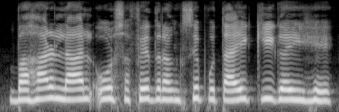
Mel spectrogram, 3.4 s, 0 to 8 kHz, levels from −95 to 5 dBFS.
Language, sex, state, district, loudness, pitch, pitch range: Hindi, female, Madhya Pradesh, Bhopal, -12 LUFS, 235 Hz, 225-245 Hz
